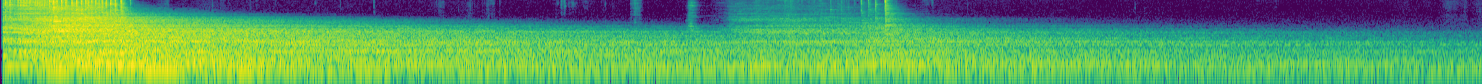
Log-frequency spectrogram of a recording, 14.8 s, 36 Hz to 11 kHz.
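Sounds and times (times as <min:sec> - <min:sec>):
piano: 0:00.0 - 0:14.8
thunder aftershock: 0:01.2 - 0:08.7.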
